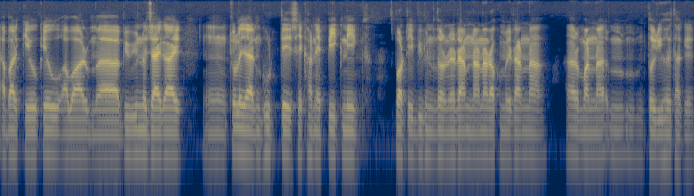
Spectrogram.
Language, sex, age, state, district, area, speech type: Bengali, male, 30-45, West Bengal, South 24 Parganas, rural, spontaneous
